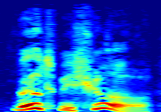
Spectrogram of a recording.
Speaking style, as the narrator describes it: exclaimed Miss Chubb

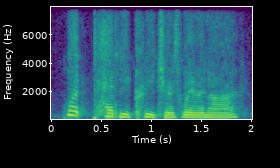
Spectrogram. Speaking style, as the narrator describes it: I exclaimed

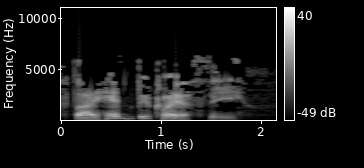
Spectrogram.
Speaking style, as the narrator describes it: he chuckled

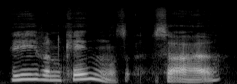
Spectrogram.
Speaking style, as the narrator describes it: said Rupert in a moralising tone

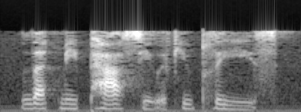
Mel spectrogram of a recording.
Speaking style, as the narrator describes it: he said in an icy voice

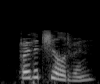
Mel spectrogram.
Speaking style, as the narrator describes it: added timidly

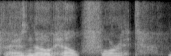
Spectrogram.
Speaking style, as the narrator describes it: murmured Clem's mother gloomily

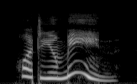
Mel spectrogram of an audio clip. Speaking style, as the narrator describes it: gasped Mrs

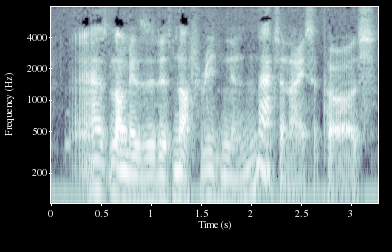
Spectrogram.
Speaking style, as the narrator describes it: Vladimir, smiling faintly, murmured

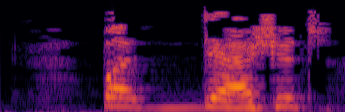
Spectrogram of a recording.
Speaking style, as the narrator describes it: cried

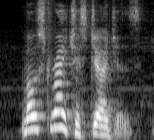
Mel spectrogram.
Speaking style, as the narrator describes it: he exclaimed

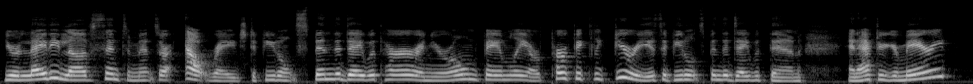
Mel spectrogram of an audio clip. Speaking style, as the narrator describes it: he sighed

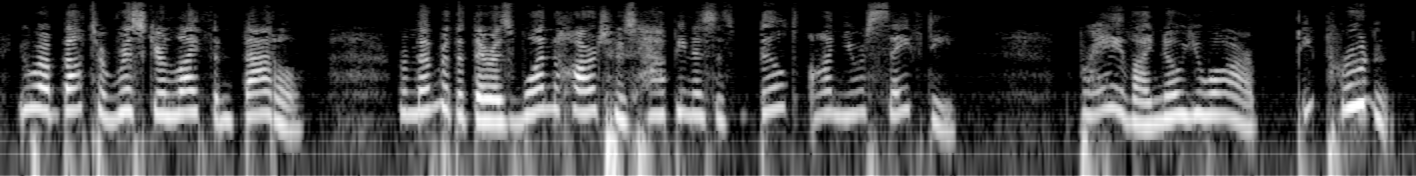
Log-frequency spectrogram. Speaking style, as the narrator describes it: added the sobbing girl

